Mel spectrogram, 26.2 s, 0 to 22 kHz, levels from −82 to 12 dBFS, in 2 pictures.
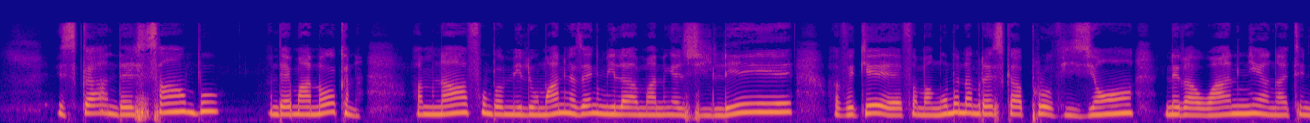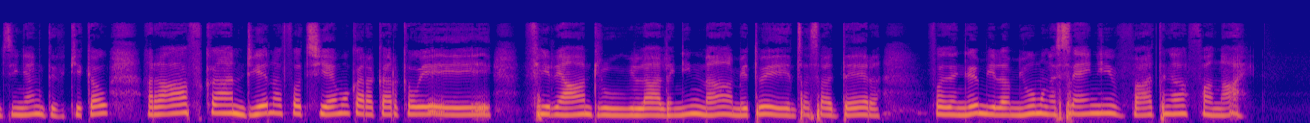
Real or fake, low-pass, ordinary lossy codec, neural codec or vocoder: fake; 14.4 kHz; MP3, 48 kbps; autoencoder, 48 kHz, 32 numbers a frame, DAC-VAE, trained on Japanese speech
